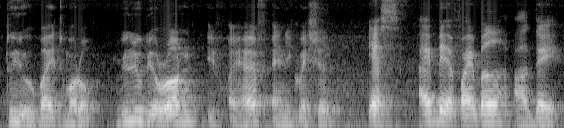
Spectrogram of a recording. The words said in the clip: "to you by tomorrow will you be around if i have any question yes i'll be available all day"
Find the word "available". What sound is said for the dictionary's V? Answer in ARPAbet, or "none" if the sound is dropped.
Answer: F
